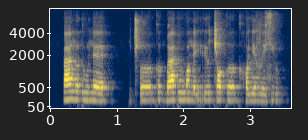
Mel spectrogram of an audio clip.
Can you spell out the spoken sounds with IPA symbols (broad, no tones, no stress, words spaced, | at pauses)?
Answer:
anɤɗuːnɛː | t͡ʃʼɤːkɤ ɡ͡ba ɗɯwɔnɛ rʲɤ cɔ kɤːkhɔlʲa vesʲu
